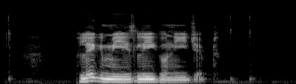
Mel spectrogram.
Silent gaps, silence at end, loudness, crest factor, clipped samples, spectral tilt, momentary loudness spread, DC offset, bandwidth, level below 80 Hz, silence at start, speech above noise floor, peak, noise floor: none; 0.95 s; -16 LUFS; 16 dB; under 0.1%; -6.5 dB/octave; 12 LU; under 0.1%; 6.8 kHz; -58 dBFS; 0.8 s; 43 dB; -2 dBFS; -58 dBFS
